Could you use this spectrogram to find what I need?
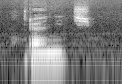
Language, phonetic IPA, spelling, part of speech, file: Polish, [ˈrãɲit͡ɕ], ranić, verb, LL-Q809 (pol)-ranić.wav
